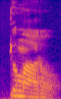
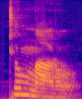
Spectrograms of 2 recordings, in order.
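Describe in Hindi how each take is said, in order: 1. बीच के m की आवाज़ सादी बोली जाती है। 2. बीच के m की आवाज़ पर ज़्यादा ज़ोर दिया जाता है। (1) "टुमारो सिंपल" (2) "आपने इसको ऐसे नहीं कहना टुमारो, थोड़ा सा स्ट्रेस डाल देंगे"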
